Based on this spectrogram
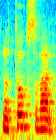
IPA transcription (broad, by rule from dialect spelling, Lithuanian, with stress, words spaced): nʊ ˈtoːks ˈʋɐ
